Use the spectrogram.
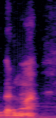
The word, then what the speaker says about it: Bernays: se llama Edward Bernays, se escribe, pero es como francés, Bernois.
